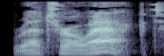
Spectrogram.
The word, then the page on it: retroact: British English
